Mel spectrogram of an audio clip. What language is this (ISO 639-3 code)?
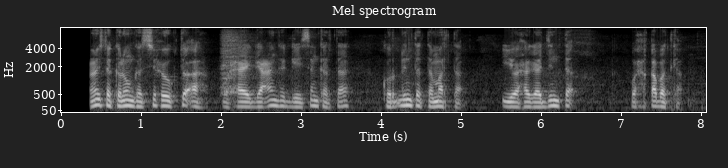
som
